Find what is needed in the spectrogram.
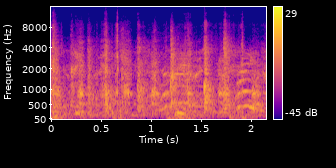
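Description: Quick, irregular knocks and scuffs of a Siberian husky bounding up to the camera, with faint voices in the room.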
